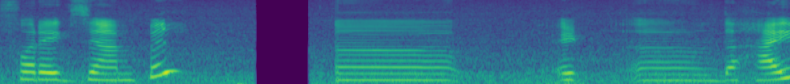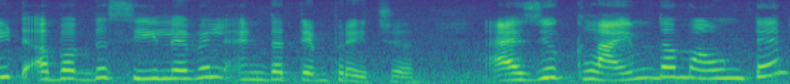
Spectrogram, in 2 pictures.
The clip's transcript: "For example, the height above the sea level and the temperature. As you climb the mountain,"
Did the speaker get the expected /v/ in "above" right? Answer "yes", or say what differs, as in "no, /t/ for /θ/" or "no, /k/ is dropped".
yes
